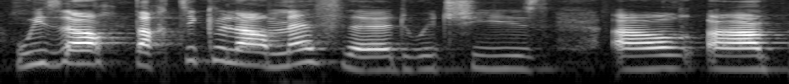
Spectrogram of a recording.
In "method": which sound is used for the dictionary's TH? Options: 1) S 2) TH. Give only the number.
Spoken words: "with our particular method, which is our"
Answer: 2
